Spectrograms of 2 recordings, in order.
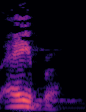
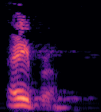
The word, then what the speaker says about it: Abram: And I've been pronouncing this Abram for a lot of years, but the way it was pronounced on the internet was Abram. So, Abram.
